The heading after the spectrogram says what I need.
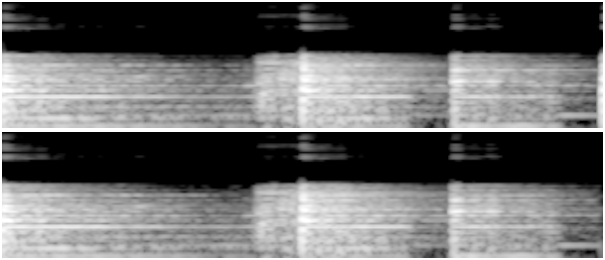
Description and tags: Anvil loop
Various loops from a range of office, factory and industrial machinery. Useful background SFX loops
machine, office, factory, plant, machinery, loop, sfx, industrial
